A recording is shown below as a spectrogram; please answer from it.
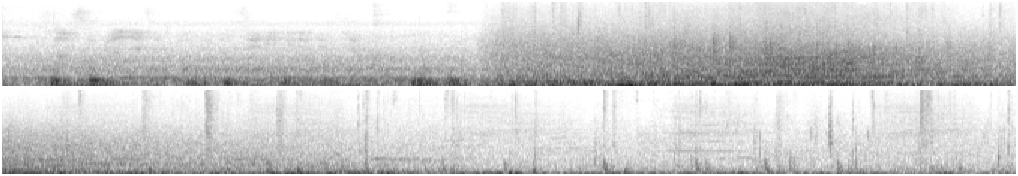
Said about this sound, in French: On est rentré dans un tram où en fait eh ben, il n'y a plus les petites croix rouges, donc on peut s'asseoir où on veut.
